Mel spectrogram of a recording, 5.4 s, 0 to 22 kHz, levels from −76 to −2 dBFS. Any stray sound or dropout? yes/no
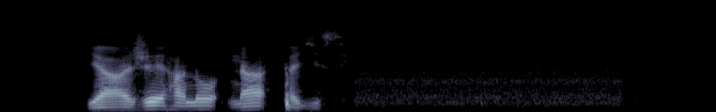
no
